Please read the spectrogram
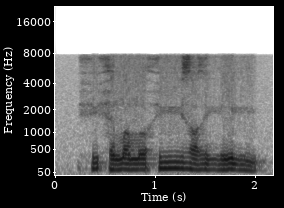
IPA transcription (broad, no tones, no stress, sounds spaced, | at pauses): h y h ə m ɔ m o h yː ð ɔ ð yː n y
